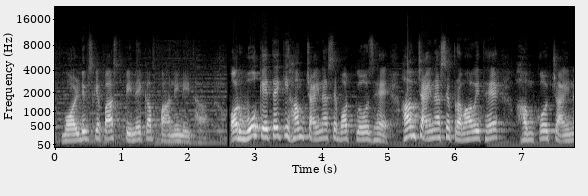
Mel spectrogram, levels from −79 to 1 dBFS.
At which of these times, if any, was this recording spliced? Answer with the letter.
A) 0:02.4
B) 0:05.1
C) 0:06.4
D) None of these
A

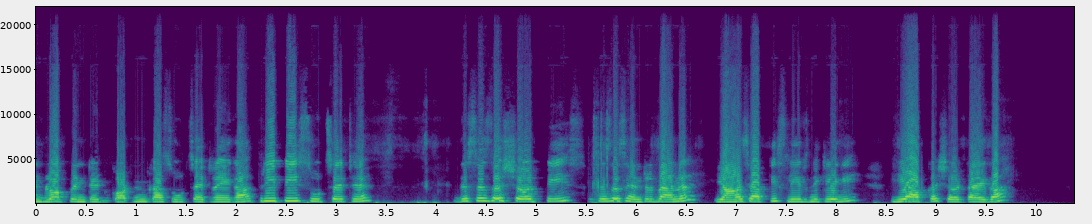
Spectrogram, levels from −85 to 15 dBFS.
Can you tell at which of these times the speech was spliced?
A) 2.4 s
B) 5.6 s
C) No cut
B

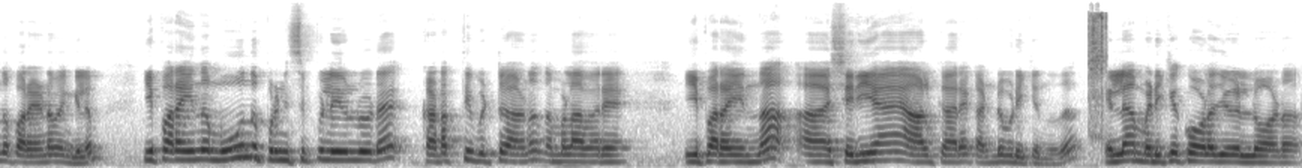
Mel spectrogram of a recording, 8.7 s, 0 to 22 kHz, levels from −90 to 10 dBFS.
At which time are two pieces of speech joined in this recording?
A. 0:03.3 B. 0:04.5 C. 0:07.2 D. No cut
C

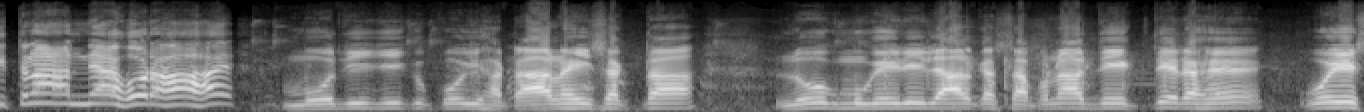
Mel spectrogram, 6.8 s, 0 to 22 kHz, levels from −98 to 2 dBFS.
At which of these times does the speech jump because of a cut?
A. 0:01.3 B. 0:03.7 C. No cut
A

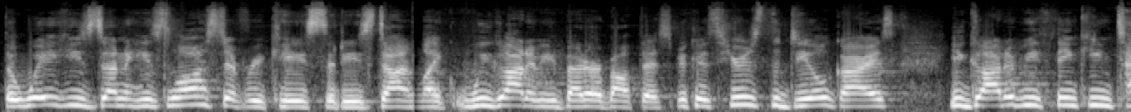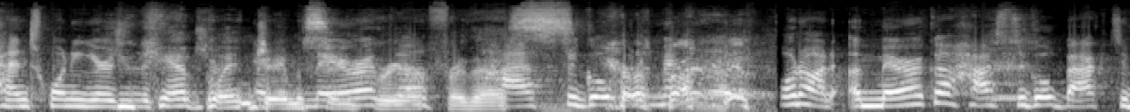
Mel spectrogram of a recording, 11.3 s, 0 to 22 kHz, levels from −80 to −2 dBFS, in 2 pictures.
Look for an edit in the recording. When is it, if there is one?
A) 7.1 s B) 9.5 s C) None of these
B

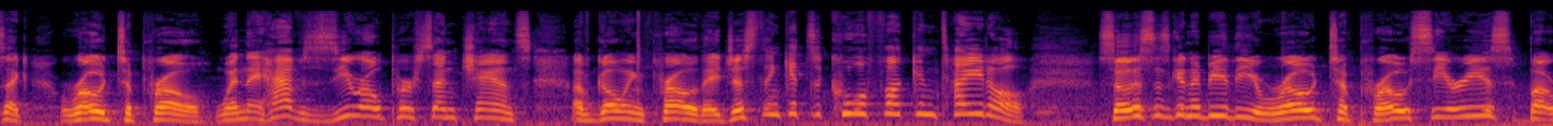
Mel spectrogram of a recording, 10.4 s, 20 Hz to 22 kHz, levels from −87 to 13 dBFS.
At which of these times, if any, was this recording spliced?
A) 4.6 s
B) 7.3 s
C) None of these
C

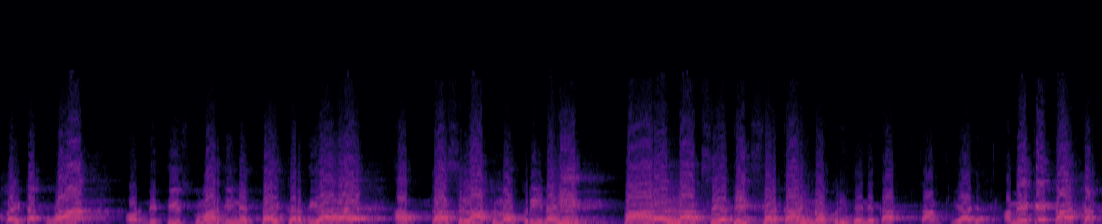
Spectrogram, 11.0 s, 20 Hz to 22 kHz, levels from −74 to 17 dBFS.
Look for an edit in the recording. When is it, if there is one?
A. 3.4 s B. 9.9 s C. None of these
B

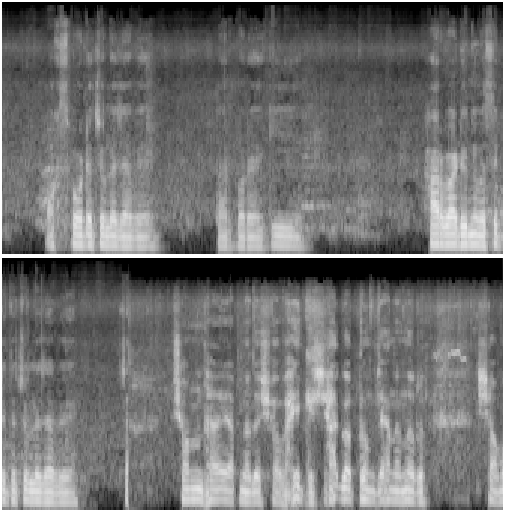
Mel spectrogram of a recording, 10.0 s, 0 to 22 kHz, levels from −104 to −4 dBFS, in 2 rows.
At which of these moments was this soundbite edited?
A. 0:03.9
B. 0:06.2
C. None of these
B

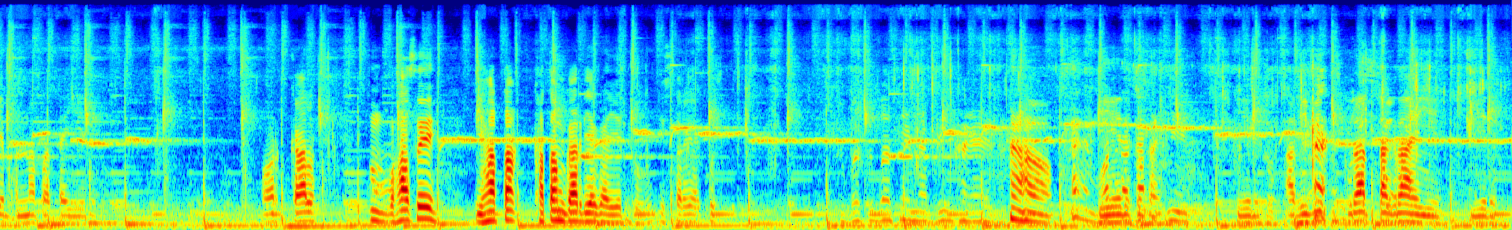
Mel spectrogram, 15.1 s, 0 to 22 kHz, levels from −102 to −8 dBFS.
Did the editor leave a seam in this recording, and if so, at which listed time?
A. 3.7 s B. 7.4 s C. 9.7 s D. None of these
A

